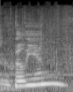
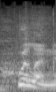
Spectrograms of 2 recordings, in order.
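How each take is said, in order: First: The word ends in a longer '-ian' sound. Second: The word ends in a short '-in' sound. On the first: "I thought it was quillian" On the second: "we call that a quillin"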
